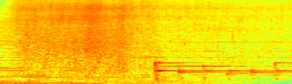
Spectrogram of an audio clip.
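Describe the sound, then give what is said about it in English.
Gentle waves wash and lap steadily against a smooth, rocky beach on the Mesogeios (Mediterranean) Sea at dawn, a soft continuous surf with no voices, while sustained musical tones rise in underneath about halfway through. “Gentle waves lapped upon the smooth, rocky beach.”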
